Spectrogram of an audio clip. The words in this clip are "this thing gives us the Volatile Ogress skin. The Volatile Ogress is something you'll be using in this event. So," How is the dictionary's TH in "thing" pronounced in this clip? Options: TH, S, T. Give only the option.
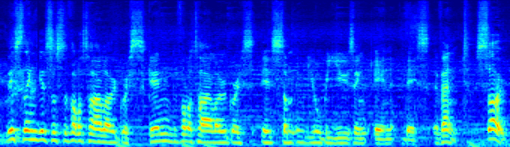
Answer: TH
